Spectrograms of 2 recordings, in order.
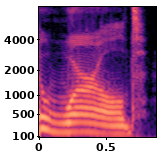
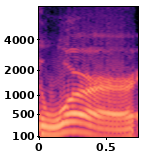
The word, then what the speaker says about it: world: Now try world. World. World. Good. The L at the end is important. Many learners skip it. I do skip it. Sometimes I say were instead of world.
